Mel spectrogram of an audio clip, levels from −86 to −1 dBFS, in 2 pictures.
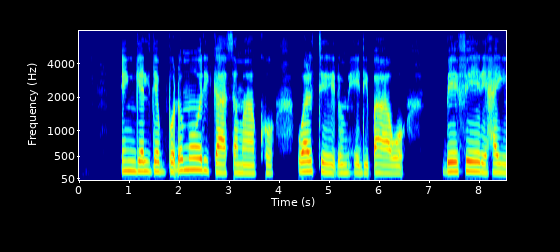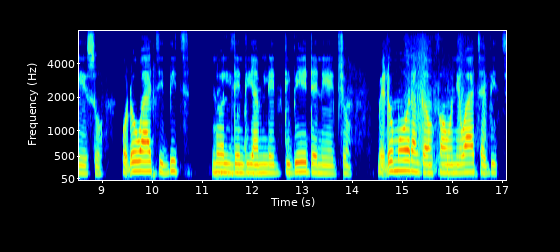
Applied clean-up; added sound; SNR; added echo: none; none; none; none.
